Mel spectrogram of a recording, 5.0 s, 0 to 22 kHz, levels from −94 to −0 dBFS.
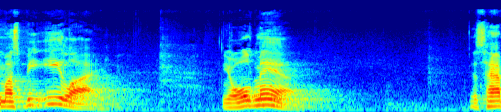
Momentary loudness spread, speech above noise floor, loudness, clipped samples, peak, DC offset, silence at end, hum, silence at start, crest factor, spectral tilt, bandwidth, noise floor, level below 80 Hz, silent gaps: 21 LU; 40 dB; -19 LUFS; under 0.1%; -4 dBFS; under 0.1%; 0 s; none; 0 s; 18 dB; -5.5 dB/octave; 16 kHz; -59 dBFS; -64 dBFS; none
